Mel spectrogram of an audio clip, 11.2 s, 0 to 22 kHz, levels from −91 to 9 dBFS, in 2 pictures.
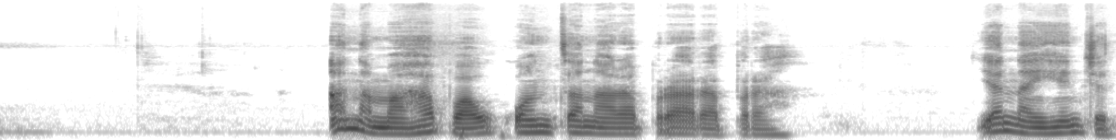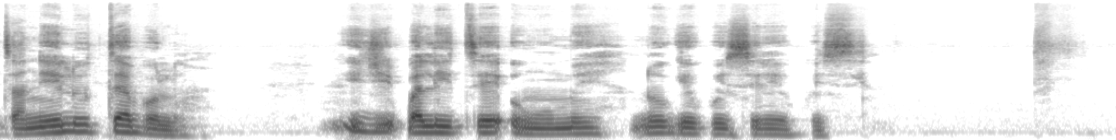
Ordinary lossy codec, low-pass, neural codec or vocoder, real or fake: none; none; none; real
